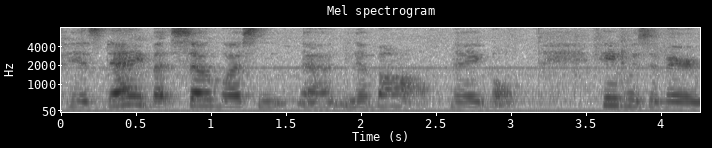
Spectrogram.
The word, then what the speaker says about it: Nabal: actually in the Bible it's the accent is on nay nabal so I'll try to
